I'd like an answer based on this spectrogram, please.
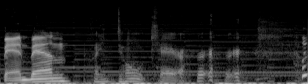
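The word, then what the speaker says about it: Banban: you were afraid of Garden of bon bon it's called It's pronounced ban ban I don't care all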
